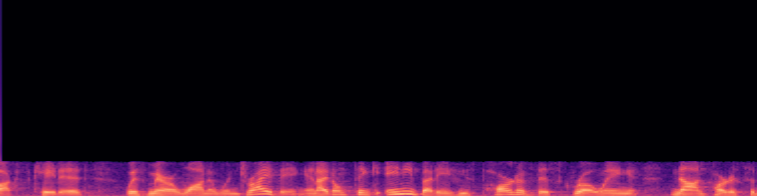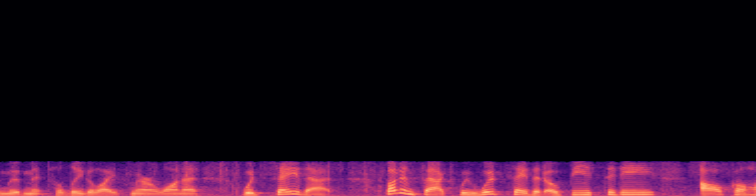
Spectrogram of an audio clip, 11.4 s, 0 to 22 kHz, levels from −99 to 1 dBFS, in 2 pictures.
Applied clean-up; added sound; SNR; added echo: none; none; none; none.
